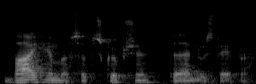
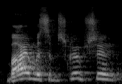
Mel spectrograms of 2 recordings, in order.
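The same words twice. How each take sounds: First: Lower, softer, unhurried counsel; lightly voiced wise rabbi, gently suggesting; calm advice. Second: Much higher, disbelieving repeat of the advice; incredulous echo. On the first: Rabbi gives calm surprising advice. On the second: Retold or imitated. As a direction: throw the words back in disbelief. Man shocked at rabbi's advice.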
